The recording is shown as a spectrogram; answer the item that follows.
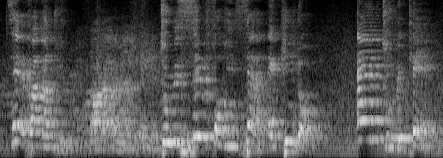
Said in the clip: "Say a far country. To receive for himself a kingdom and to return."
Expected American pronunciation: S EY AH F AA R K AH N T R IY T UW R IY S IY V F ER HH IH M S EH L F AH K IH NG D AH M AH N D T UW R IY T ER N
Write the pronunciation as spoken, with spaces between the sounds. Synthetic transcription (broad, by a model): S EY AH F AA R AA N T IY T UW R IY S IY V F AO HH IH M S EH L F AH K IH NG D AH M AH N T UW R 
